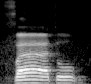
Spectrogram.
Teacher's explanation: fa'tu ibdal hamzati alifan, diibdalkan, ditukar hamzah dengan alif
